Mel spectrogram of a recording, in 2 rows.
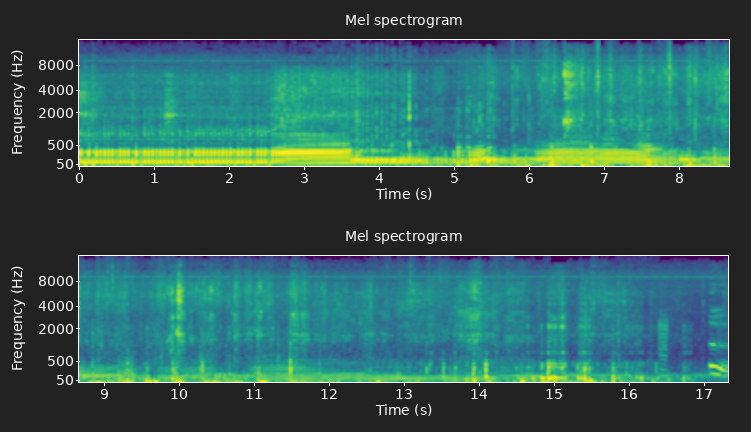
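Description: Kawasaki KLX 140L single-cylinder four-stroke engine idling loud and close, then revving up about three seconds in as the bike pulls away. The engine note then grows quieter, rising and falling with the throttle, with scattered clicks and knocks close by.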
